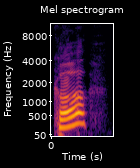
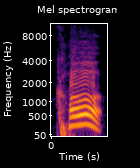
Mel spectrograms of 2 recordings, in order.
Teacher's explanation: जैसे ही आप बोलोगे क तो बड़ी सरलता से निकल आया। पर जैसे ही बोलते हो आप ख तो जोर लगाना पड़ा।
